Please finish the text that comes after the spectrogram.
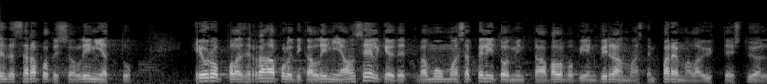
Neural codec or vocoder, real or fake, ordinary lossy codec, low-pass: none; real; none; none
